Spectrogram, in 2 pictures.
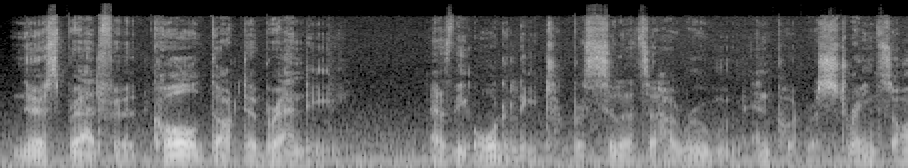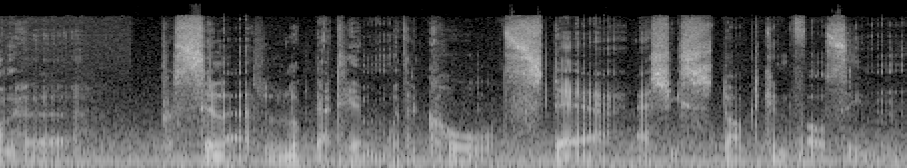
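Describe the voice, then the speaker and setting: A man's voice: rumbling low, lively intonation, slow pace, vocal fry, noisy background. A man narrating a scripted horror drama in an ominous, dramatic storytelling manner.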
